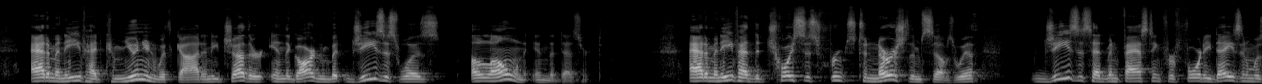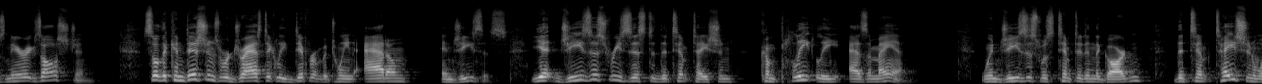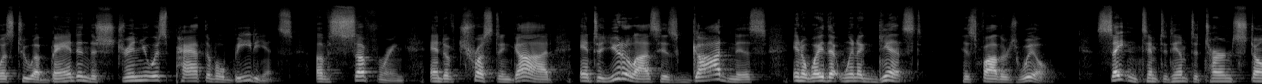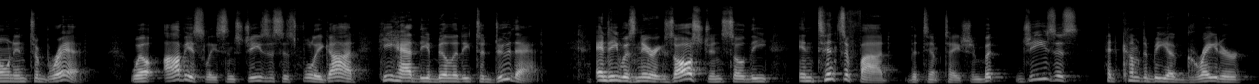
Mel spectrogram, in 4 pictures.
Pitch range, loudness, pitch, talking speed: 130-165 Hz, -28 LUFS, 145 Hz, 165 wpm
